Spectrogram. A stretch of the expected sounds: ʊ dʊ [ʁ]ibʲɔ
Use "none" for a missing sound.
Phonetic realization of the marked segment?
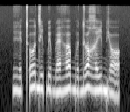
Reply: ʁ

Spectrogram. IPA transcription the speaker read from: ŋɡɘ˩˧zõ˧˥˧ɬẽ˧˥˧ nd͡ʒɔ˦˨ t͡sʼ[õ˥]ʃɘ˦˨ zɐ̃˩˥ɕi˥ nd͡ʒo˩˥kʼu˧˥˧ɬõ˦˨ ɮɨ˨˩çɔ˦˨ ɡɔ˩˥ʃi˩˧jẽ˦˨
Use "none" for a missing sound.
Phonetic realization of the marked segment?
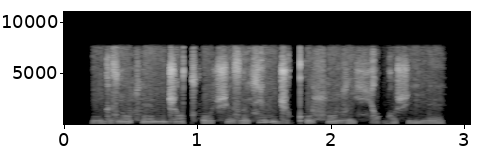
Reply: õ˩˧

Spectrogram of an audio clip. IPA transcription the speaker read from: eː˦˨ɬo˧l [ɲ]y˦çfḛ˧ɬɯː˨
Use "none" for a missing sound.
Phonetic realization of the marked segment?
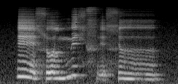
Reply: m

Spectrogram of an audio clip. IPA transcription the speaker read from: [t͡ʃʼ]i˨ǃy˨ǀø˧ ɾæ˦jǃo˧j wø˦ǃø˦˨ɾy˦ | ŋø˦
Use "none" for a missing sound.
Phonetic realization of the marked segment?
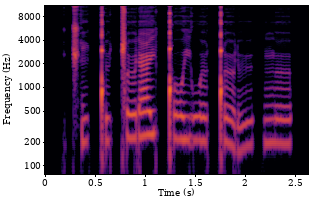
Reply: t͡ʃʼ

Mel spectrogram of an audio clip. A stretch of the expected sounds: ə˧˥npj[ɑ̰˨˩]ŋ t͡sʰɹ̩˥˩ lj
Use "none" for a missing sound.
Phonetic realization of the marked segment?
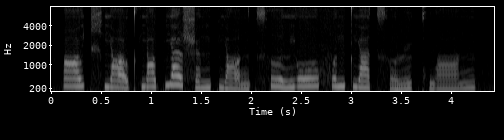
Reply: ɑ̰˨˩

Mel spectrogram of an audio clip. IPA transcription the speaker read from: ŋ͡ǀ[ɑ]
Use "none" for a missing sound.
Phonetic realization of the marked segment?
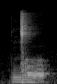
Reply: ʌ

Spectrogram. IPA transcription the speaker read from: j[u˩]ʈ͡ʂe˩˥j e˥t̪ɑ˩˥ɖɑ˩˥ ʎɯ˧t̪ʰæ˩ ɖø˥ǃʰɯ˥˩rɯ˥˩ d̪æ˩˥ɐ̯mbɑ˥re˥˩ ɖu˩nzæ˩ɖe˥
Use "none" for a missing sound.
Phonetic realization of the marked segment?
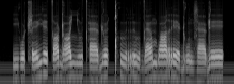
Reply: u˩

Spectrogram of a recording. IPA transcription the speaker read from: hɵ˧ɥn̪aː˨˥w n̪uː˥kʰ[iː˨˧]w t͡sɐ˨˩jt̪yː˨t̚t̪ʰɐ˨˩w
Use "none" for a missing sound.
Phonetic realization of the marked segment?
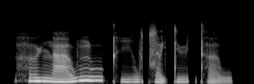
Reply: iː˨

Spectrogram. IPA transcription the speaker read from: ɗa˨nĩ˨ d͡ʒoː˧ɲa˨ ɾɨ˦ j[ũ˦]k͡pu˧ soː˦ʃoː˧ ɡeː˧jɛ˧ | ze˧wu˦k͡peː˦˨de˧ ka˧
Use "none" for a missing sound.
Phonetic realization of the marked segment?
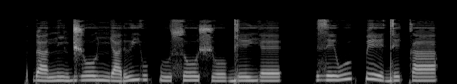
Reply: u˦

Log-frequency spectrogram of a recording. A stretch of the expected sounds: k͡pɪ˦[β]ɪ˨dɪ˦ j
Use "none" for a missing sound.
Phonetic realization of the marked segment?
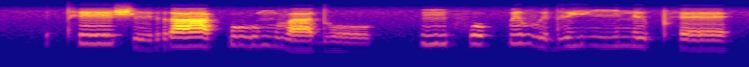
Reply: v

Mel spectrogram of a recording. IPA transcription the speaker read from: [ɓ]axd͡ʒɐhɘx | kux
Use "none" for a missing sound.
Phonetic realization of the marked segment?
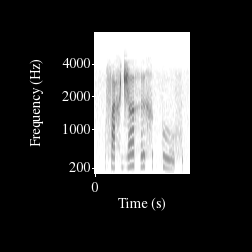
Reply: f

